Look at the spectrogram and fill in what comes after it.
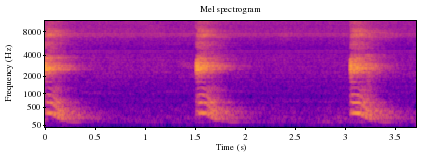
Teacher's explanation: ये ध्वनि वैसी ही है जैसे हम अंग्रेजी में इस ING का, इस जी का उच्चारण करते हैं। इंग, इंग, इंग। नाक से आ रही है। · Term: अनुनासिक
